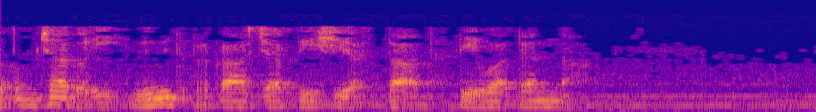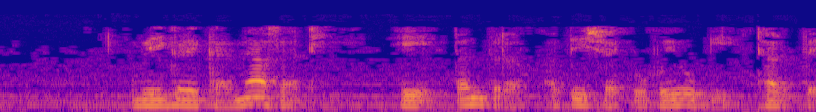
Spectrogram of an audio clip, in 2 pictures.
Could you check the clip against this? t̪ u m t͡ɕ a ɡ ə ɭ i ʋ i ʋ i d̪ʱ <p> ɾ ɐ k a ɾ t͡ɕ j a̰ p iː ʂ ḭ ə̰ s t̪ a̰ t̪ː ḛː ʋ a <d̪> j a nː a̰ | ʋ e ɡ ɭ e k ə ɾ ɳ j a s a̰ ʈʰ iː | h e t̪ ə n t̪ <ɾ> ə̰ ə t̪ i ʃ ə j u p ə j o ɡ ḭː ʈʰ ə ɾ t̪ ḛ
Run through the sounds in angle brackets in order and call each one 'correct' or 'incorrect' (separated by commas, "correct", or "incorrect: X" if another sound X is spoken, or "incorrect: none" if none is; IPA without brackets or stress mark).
correct, incorrect: t̪, correct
